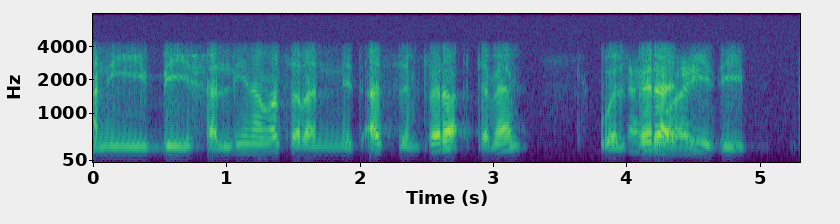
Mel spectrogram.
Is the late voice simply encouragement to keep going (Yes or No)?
Yes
